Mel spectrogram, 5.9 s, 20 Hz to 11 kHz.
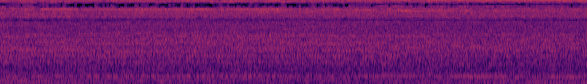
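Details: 2025 XD1500 NSU running with a constant low-pitched whine holding one pitch over the engine drone; the source of the whine is not pinned down.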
